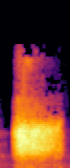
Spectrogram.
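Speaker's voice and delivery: sharp hissed shush; loud hush. Acted. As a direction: hush them hard. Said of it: "said Hagrid again".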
